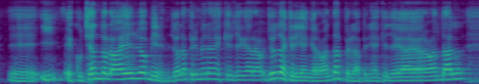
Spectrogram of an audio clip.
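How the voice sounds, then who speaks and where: Speaking very fast with hardly any pauses, a man with an Argentine accent uses a high pitch and lively intonation amid audible room echo. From Argentina. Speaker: lecturer on religious apparitions. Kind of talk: lecture. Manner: halting, many fillers and restarts.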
